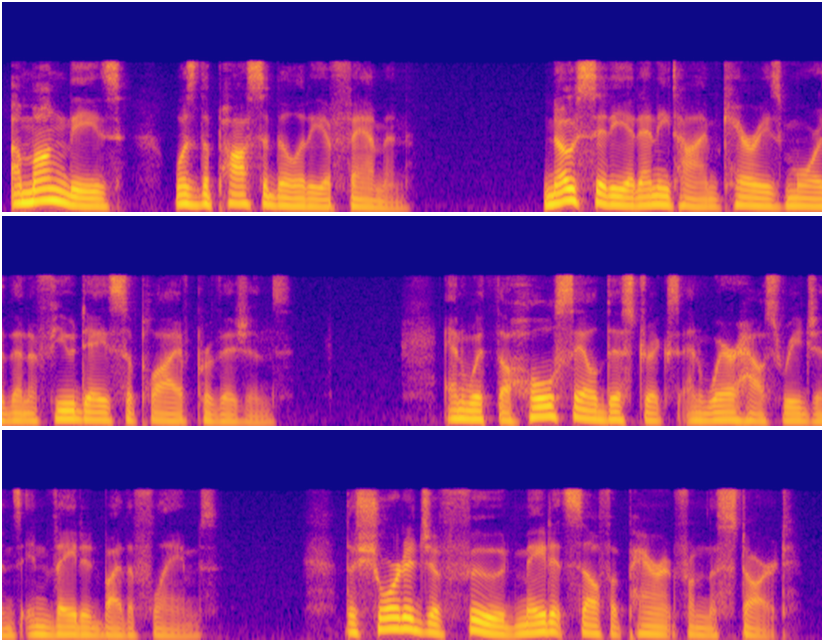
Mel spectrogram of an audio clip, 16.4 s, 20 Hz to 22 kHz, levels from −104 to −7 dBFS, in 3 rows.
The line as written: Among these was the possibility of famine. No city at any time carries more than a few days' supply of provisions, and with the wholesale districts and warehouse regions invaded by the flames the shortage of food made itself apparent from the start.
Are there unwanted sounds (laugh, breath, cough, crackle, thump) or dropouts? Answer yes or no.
no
